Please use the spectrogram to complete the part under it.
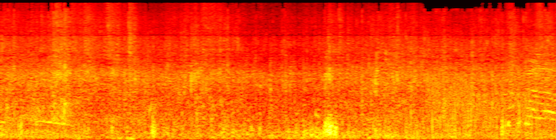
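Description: Steady rain patters over a wide river in the Sundarbans, a soft continuous hiss with scattered drops and a brief louder splash.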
